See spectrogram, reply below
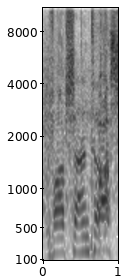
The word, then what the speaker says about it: Mharsanta: Mharsanta, spelt with an MH, just in case you didn't know.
